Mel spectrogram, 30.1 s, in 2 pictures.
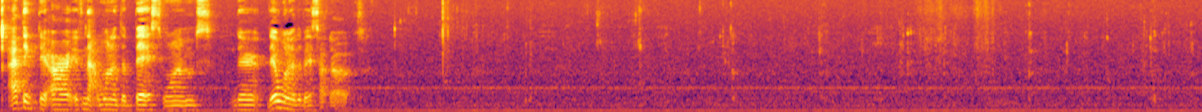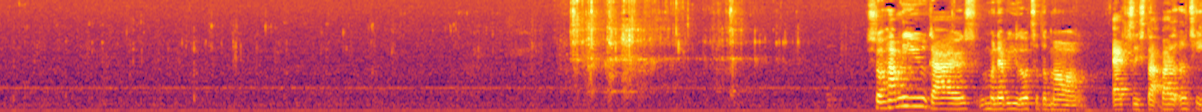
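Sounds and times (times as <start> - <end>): steady low hum: 0.0 - 30.0
person chewing: 4.9 - 22.2.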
